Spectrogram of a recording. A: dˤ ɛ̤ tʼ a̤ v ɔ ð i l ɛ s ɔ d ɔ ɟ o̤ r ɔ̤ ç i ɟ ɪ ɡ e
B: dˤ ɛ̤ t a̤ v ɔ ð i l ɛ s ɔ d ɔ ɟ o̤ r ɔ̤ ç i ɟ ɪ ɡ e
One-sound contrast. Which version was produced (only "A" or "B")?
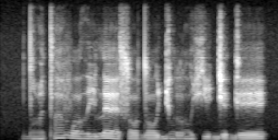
A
